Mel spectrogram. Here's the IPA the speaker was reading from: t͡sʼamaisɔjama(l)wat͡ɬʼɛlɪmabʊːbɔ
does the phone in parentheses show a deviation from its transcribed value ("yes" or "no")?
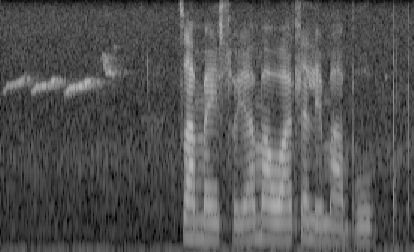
yes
